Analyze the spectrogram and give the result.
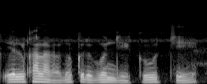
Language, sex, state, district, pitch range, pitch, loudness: Chakma, male, Tripura, Dhalai, 100-115 Hz, 110 Hz, -21 LUFS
